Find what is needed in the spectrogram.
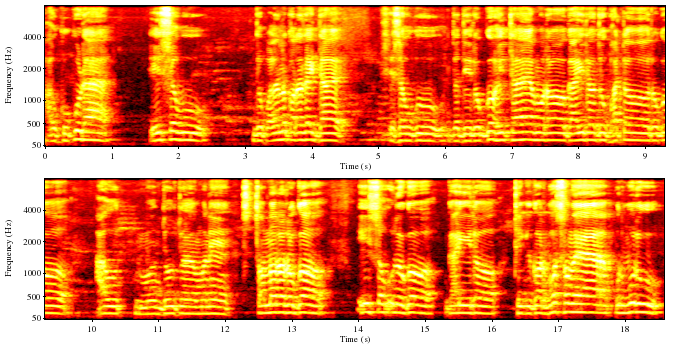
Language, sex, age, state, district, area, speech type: Odia, male, 45-60, Odisha, Kendrapara, urban, spontaneous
